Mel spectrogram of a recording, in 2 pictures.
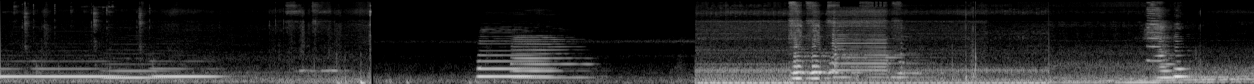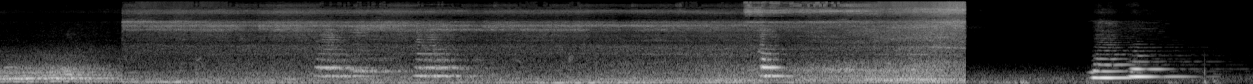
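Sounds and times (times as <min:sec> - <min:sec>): moving train rumble and hiss: 0:00.0 - 0:23.5
train horn blasts: 0:04.8 - 0:06.2, 0:07.0 - 0:10.5, 0:11.4 - 0:12.3, 0:20.0 - 0:20.6, 0:23.4 - 0:25.0.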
